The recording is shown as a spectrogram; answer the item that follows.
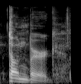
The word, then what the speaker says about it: Thunberg: silent I do believe the H is silent you guys Greta tberg yeah gr tberg I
